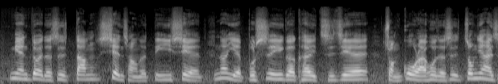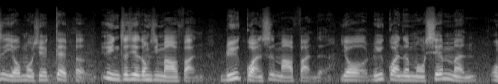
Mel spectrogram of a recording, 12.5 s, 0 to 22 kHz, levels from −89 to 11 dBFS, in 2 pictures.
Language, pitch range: Chinese, 145-175 Hz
